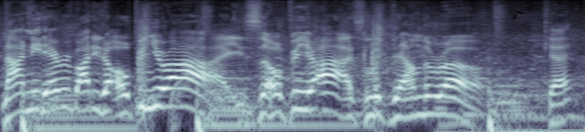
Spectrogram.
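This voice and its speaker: A high-voiced man preaches with booming motivational energy, swinging widely in pitch as he rallies the congregation to answer him. Music plays behind his voice. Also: expressive, a little fast, over a noisy crowd. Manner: interactive, asks the listeners to respond. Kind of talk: lively church sermon. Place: church service before a live congregation.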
